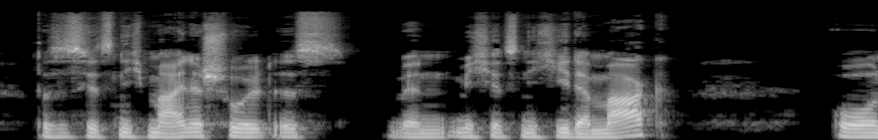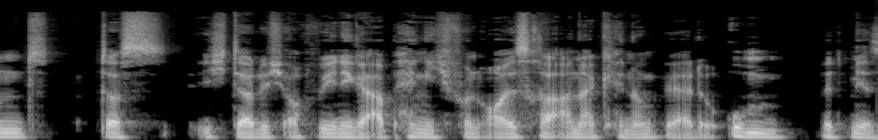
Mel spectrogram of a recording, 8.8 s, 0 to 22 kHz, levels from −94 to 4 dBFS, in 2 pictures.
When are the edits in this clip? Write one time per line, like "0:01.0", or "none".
none

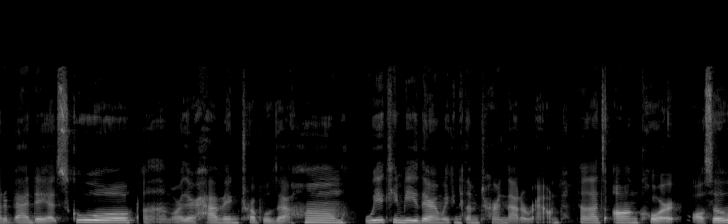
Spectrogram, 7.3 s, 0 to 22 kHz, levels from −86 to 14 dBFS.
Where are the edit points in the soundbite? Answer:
0:03.6
0:04.6

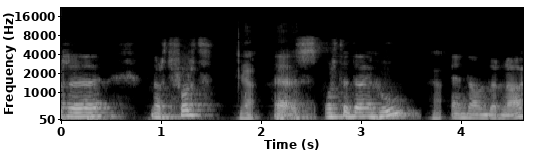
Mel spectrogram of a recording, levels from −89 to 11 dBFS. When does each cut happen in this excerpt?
0:03.6

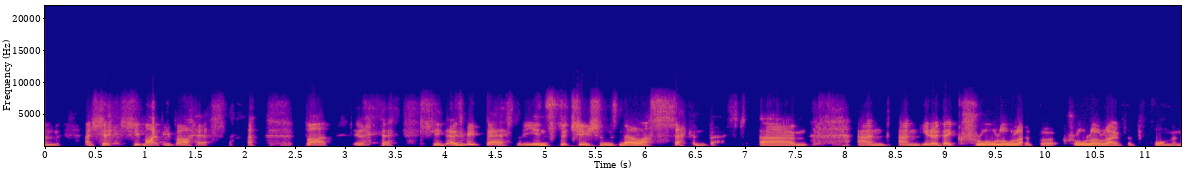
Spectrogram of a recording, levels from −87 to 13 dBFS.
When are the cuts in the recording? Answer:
0:03.1
0:03.8
0:04.8
0:08.1
0:08.7
0:09.8

